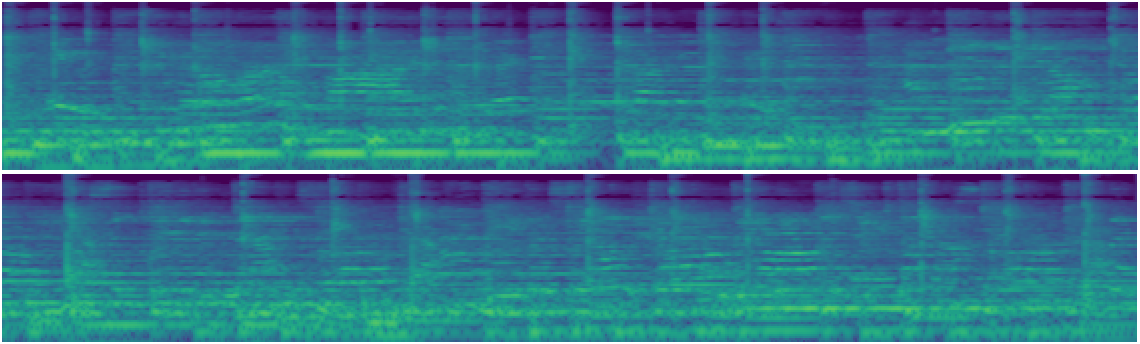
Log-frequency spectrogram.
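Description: Tap shoes striking the floor in quick, irregular clicks over a recorded pop song with singing.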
